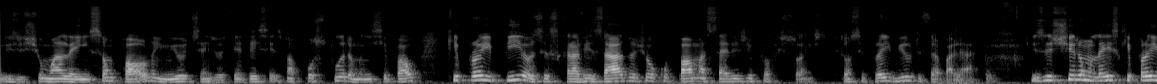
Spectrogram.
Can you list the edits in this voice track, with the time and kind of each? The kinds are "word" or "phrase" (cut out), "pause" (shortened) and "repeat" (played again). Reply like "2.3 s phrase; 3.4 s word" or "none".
8.4 s pause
